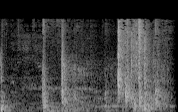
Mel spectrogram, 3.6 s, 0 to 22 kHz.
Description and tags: B 2 Bowling ball striking pins
Bowling ball hitting pins Strike!
ball, beach, bowling, pin, seasideresort, ten, yarmouth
